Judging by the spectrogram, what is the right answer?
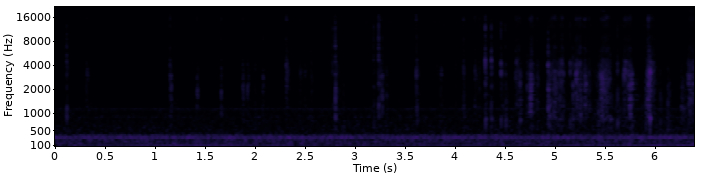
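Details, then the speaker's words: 1998 Tamiya Avante RC buggy centre differential, rebuilt several times with fresh grease, turned slowly by hand: irregular gritty ticking and scratching, rough and grainy though freer than before; something inside rubbing, owner hopes grease working in may smooth it. "very grainy so I'm not too sure what else I can deal with that to be honest"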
